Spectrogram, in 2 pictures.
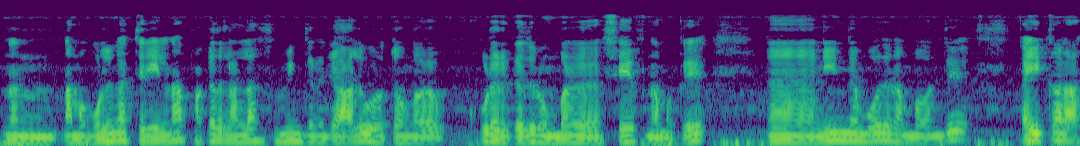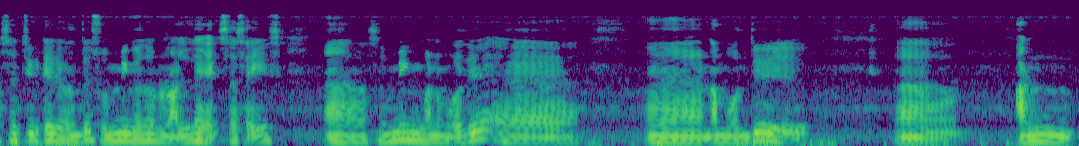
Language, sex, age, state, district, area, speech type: Tamil, male, 18-30, Tamil Nadu, Ariyalur, rural, spontaneous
